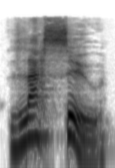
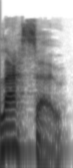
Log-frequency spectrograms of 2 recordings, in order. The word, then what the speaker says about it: lasso: So here's a transatlantic difference in English: lasso and lasso. What? Do you know that we pronounce lasso in English? Why? I honestly, I cannot explain it to you because it does not reflect the Spanish.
